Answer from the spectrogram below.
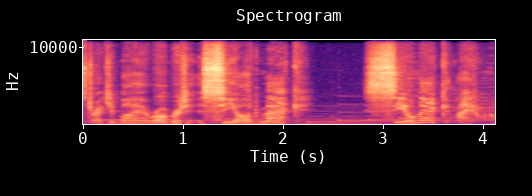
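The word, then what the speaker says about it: Siodmak: Uh it's directed by Robert Seodmak. Seome. I don't know how to pronounce this. Number one, his name is pronounced Seadmack.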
